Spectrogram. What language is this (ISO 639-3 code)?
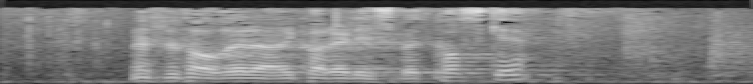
nno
